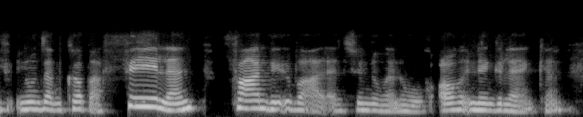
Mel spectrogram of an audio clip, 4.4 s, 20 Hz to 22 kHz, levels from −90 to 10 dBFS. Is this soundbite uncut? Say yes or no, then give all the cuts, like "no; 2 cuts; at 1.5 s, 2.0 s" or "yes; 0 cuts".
yes; 0 cuts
